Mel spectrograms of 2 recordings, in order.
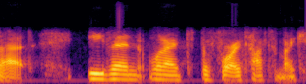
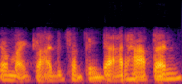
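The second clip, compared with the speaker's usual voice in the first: put-on scared, terrified voice; 3 dB quieter than usual. Retelling how Ellen reacts when asked about her day: imitating Ellen terrified. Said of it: "she gets terrified".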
